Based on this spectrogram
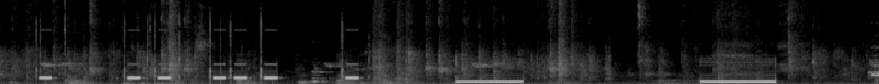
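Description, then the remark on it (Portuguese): A quick run of about nine short, clear mobile phone keypad beeps tapped in an uneven rhythm, then two long, steady ringing tones spaced a few seconds apart over faint background noise, as someone calls back from a mobile phone. “Importas de desligar e eu volto a ligar-te do meu telemóvel?”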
